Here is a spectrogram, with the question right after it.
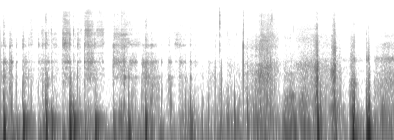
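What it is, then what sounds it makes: Plastic handheld recorder with metal mic capsules. A small black plastic TASCAM handheld audio recorder with metal mic capsules is rapidly tapped and scratched on the capsules and top housing by fingertips and short nails. The result is close, dry, low thumps with brief bursts of brighter scratching in between and almost no ring.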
